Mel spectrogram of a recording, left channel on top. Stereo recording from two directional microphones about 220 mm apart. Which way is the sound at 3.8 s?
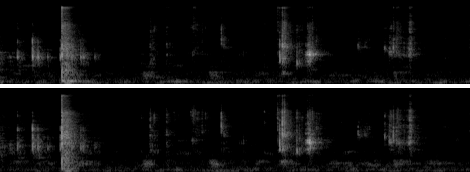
10° right (ahead or behind).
